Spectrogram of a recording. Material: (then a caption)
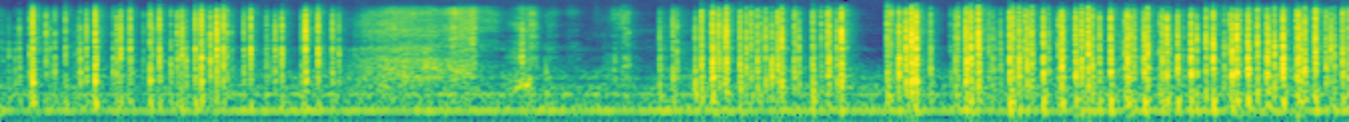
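Cardboard. Long nails tap and scratch a hollow purple Kleenex cardboard tissue box, making a rapid stream of dry, crisp clicks over a steady low hum. Midway the tapping gives way to a softer, hissy scratching, then quick bright taps resume.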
